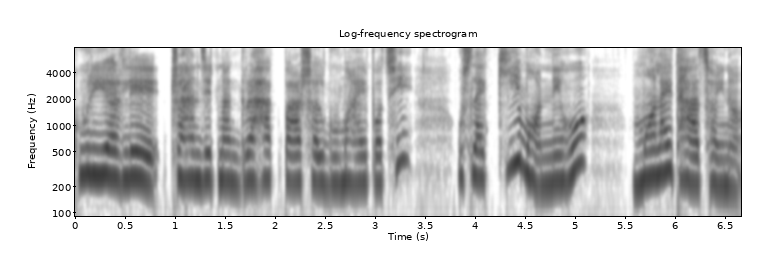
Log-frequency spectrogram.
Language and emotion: Nepali, fearful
